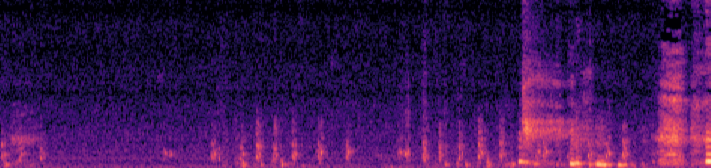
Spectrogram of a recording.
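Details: At playtime a guinea pig runs around, first a few faint squeaks, then a steady run of short chirping pulses, ending in louder rustling and squealing bursts.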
